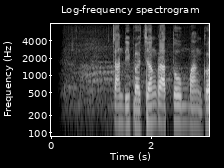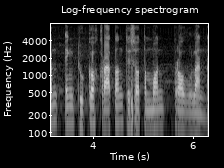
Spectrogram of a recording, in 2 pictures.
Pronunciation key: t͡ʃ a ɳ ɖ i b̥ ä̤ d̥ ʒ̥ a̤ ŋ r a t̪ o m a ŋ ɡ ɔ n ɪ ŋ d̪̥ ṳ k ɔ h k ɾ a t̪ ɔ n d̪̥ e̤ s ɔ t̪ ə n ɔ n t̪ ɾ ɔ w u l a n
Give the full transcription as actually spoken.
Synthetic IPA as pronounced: t͡ʃ a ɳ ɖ i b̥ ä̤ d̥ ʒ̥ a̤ ŋ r a t̪ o m a ŋ ɡ ɔ n ɪ ŋ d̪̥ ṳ k ɔ h k ɾ a t̪ ɔ n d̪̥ e̤ s ɔ t̪ ə m ɔ n t̪ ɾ ɔ w u l a n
